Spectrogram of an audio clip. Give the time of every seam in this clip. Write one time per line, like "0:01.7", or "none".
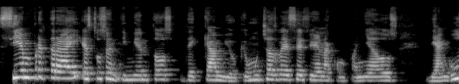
none

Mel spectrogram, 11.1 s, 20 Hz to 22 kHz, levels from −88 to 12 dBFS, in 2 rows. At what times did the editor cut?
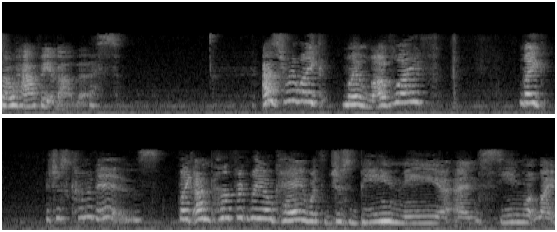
0:07.2

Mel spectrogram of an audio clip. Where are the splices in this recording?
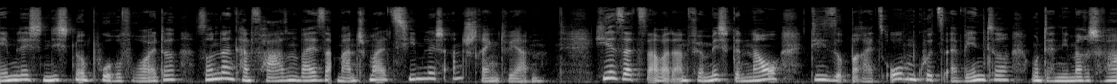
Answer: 0:03.3

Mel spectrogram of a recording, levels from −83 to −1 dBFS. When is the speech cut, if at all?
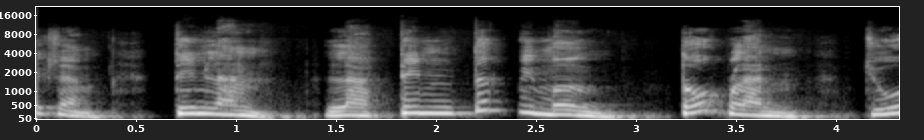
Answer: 0:01.4
0:02.4
0:03.2

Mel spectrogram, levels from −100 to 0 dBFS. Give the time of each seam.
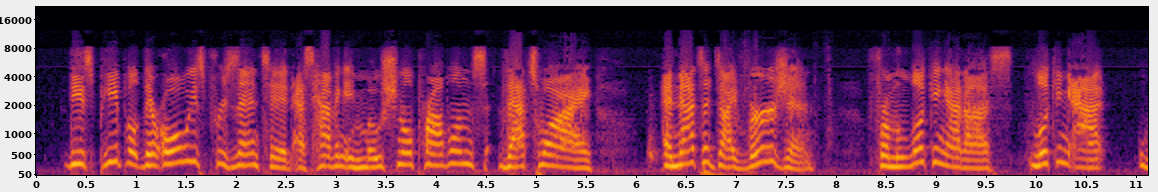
none

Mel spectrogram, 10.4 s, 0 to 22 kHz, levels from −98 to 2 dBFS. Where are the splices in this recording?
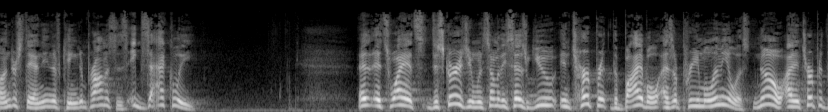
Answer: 0:06.6

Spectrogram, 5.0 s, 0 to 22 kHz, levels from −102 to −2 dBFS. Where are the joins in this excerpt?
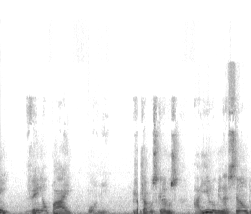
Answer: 0:01.6
0:02.7

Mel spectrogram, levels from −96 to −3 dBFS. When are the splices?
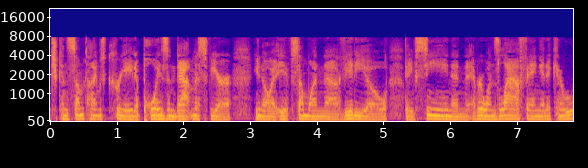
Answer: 0:04.4
0:05.3

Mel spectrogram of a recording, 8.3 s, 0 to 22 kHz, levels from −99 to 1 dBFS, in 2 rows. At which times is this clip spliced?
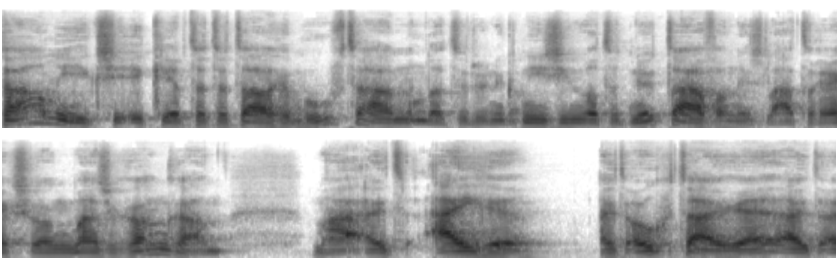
0:02.0
0:02.5
0:04.5
0:05.9

